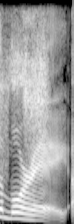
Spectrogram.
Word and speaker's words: Amore: Yes, spelled like moray eel. That's Amore dinner and adult night at the aquarium, which is fabulous.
